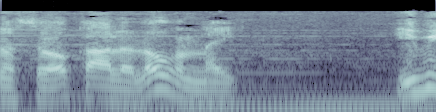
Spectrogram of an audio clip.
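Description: A man speaking for about the first second, then a pause. A steady low hum and faint background music run underneath.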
